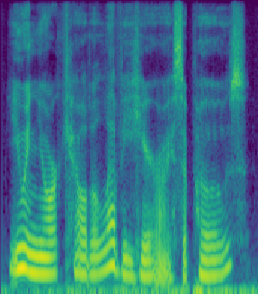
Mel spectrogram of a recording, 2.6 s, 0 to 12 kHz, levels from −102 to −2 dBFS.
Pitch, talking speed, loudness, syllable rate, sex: 165 Hz, 210 wpm, -16 LUFS, 5.9 syllables/s, female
